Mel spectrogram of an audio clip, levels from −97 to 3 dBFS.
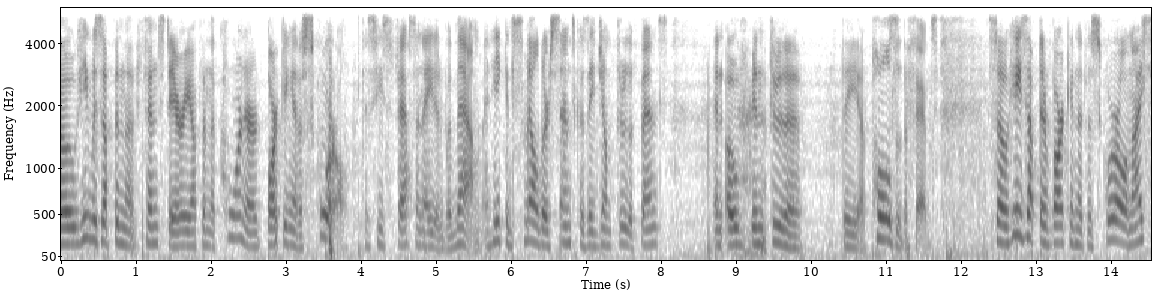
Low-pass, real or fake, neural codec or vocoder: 5.4 kHz; fake; codec, 24 kHz, 6 kbps, HILCodec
